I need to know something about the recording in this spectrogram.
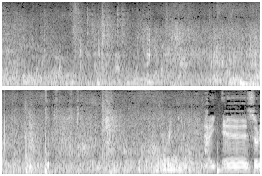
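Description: Many people chatter and murmur in a large room.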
